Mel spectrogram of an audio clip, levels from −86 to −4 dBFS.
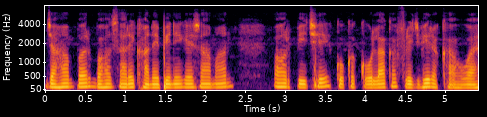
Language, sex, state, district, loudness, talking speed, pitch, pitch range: Hindi, male, Uttar Pradesh, Lalitpur, -18 LUFS, 200 wpm, 120 Hz, 115-130 Hz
